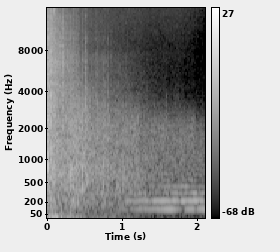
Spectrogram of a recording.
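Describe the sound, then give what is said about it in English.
A single shotgun warning shot of buckshot bursts out at the very start as a broad, rough blast that quickly decays, followed by a low, steady droning hum. “He cocked his firearm, raised it, and then he pulled the trigger.”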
